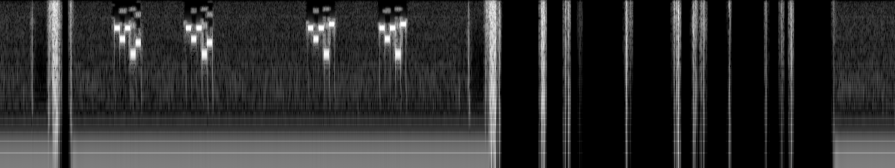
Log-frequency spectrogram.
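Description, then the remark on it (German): Fire brigade radio alert tones: four short bursts of stepped, beeping electronic tones in two pairs, followed by sharp crackling clicks and bursts of radio static. No one speaks. “Alarmruf.”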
